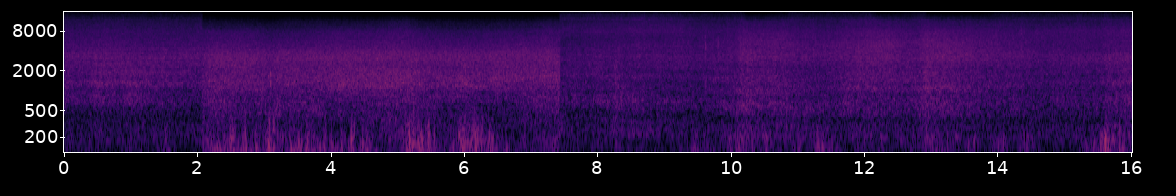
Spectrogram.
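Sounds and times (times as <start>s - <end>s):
waterfall rushing: 0.0s - 16.0s
wind buffeting microphone: 0.0s - 16.0s.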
